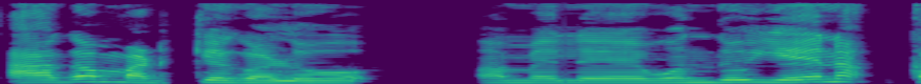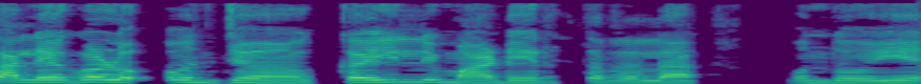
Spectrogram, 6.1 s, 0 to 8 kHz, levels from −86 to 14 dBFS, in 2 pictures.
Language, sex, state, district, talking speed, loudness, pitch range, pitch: Kannada, female, Karnataka, Mysore, 100 wpm, -17 LUFS, 195-225 Hz, 200 Hz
